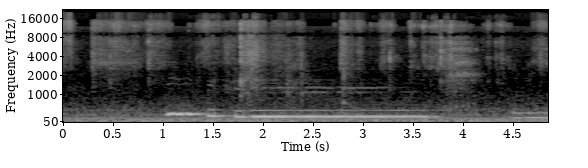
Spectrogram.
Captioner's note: hums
